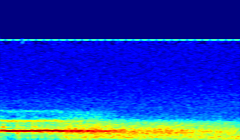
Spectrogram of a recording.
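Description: Jet engine running: a steady rushing noise with a high whine that fades out about a second in.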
